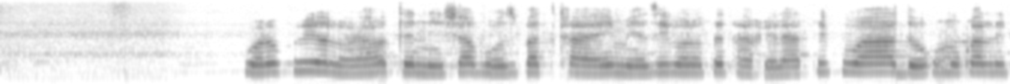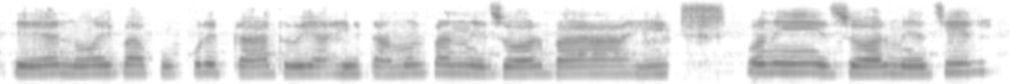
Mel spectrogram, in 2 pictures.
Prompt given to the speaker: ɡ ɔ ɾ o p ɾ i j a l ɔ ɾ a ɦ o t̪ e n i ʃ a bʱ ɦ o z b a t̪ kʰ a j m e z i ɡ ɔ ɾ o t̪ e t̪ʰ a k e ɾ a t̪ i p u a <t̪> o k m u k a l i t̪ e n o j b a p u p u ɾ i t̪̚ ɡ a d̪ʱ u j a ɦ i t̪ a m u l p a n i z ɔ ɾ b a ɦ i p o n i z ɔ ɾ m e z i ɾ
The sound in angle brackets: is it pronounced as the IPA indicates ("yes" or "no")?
no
